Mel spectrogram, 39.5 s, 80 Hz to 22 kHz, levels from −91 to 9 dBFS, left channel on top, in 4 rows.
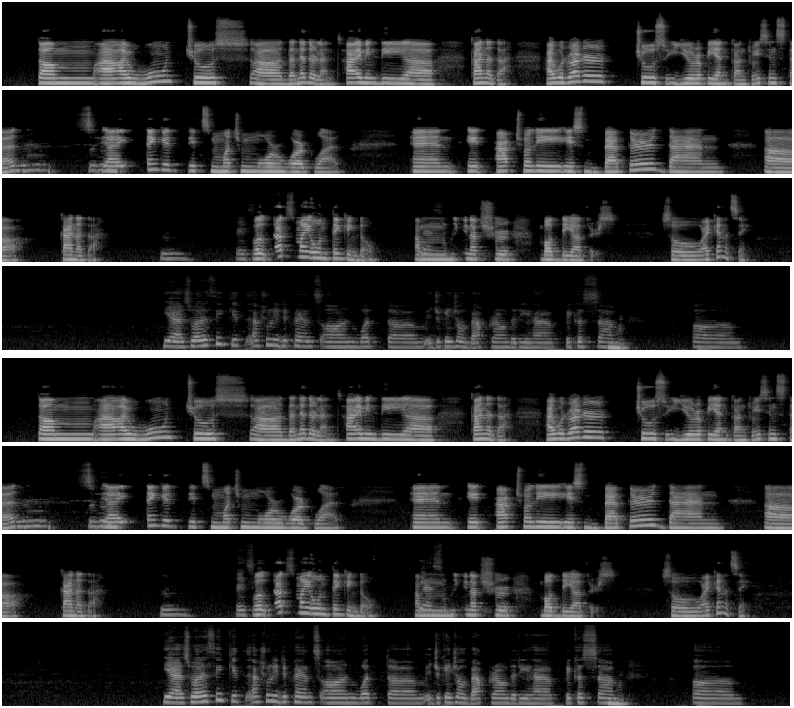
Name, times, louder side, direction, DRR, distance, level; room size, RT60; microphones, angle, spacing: voice 1, 0.4-6.3 6.8-7.5 7.9-10.2 10.9-11.4 11.7-14.1 15.0-18.9 19.4-20.0 20.5-21.0 22.9-24.4 24.9-27.4 28.0-29.1 37.2-37.4, left 1 dB, 10° left, 0.7 m, -32 dB
voice 2, 10.0-10.5 10.9-11.3 21.7-22.1 22.7-23.1 24.9-25.4 31.6-37.3 38.2-38.9, right 4 dB, 80° right, 0.8 m, -40 dB
7.4 x 5.3 x 4.8 m
head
